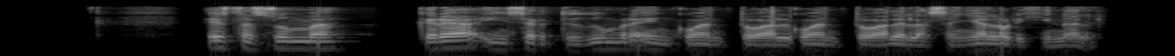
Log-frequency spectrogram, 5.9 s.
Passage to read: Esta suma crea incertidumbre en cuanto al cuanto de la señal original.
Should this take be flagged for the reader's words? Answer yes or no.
no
